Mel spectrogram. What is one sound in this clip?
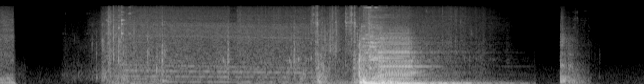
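A deep rumbling whoosh swells and then fades.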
